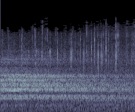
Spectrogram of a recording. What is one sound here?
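A torch flame crackles close by.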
